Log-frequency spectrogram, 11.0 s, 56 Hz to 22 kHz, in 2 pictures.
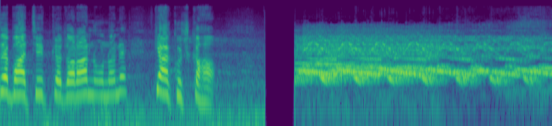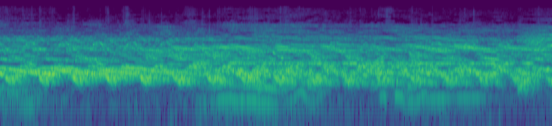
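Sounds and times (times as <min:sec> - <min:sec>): sirens wailing: 0:03.0 - 0:11.0
steady held siren tone: 0:03.0 - 0:11.0.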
